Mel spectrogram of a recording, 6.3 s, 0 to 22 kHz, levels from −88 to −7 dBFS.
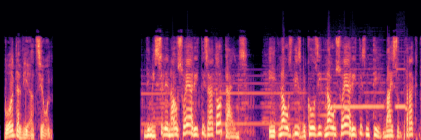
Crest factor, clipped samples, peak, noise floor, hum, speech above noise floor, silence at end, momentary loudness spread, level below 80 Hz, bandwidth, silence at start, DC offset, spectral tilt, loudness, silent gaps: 14 dB; under 0.1%; 0 dBFS; under -90 dBFS; none; over 77 dB; 0 s; 7 LU; -36 dBFS; 7.8 kHz; 0.05 s; under 0.1%; -5.5 dB/octave; -13 LUFS; 0.82-2.11 s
